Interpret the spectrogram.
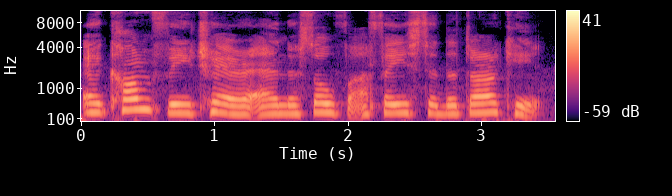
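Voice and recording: Someone reads out loud in a natural voice. Their intonation is fairly even.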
